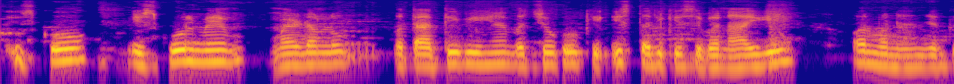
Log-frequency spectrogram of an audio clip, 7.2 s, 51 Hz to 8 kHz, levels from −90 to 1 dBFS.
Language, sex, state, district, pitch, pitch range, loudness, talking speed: Hindi, female, Uttar Pradesh, Gorakhpur, 170 Hz, 155-195 Hz, -16 LUFS, 160 wpm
